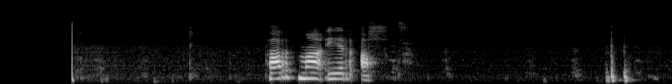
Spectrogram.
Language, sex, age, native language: Icelandic, female, 20-29, Icelandic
